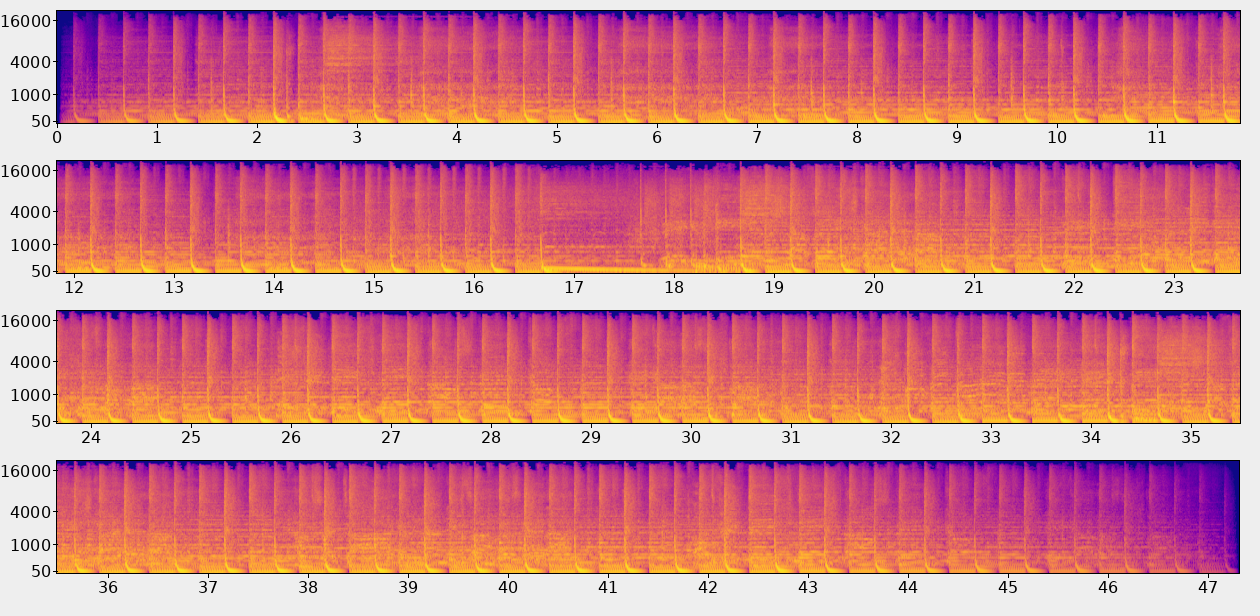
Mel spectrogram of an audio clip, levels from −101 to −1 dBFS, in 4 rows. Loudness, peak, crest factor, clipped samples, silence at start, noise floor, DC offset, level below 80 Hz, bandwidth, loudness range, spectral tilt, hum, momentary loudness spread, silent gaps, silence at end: -15 LUFS; 0 dBFS; 14 dB; under 0.1%; 0.15 s; -47 dBFS; under 0.1%; -18 dBFS; over 20 kHz; 2 LU; -4.5 dB/octave; none; 5 LU; none; 0.55 s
